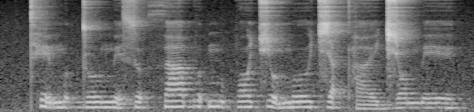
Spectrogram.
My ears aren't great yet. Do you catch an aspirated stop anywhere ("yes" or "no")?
yes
